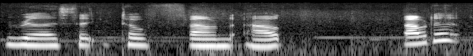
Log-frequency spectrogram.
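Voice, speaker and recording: A woman's voice: medium pitch, expressive, measured pace. A woman giving casual gameplay commentary on a stream, musing to herself as she plays. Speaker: game streamer.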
